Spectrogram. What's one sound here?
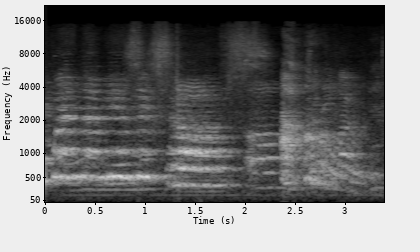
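A woman sings with a group of young children.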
